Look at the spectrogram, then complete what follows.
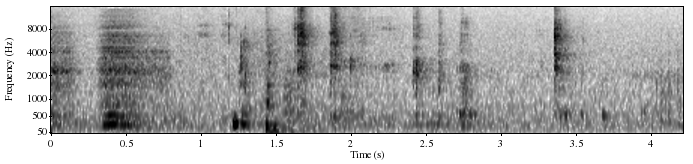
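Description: Faint, irregular clicks and ticks, with a brief grunt near the start and a low thump about a second and a half in, as a man strains through a pull-up on a doorway pull-up bar.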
